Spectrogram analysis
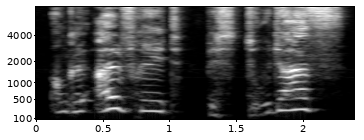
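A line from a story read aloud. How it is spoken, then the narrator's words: Whispered. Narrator (German): flüsterte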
